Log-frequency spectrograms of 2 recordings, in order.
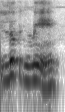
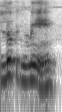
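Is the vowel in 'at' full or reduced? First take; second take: reduced; reduced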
